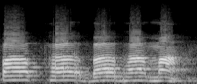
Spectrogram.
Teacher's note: ये ओष्ठ मतलब ओठ से होते हैं, इसको ओष्ठ कहा जाता है, ठीक है।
